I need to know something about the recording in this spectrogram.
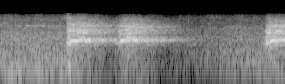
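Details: Shih Tzu puppies walking give three short, sharp, high yips: two close together, then one more after a pause of about a second. A faint low murmur sits underneath.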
